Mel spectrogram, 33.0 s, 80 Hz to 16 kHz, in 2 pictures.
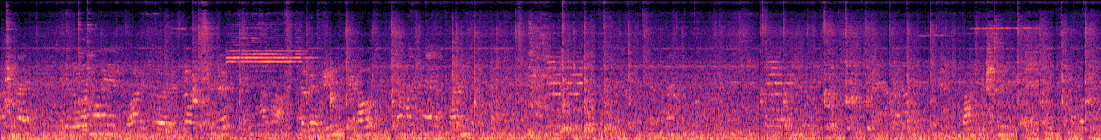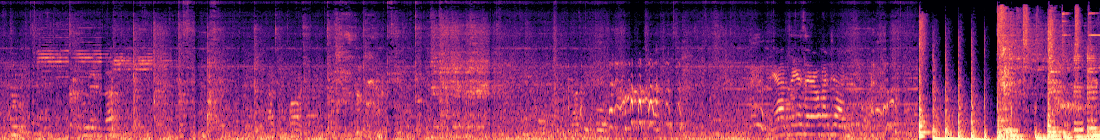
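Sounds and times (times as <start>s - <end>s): hubbub of voices: 0.0s - 30.3s
serving scoop scraping metal tray: 22.8s - 24.1s
background music: 30.3s - 33.0s.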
